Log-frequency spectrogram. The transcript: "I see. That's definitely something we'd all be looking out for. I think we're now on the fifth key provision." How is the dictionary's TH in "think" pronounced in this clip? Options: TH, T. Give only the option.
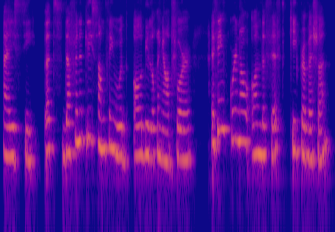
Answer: TH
